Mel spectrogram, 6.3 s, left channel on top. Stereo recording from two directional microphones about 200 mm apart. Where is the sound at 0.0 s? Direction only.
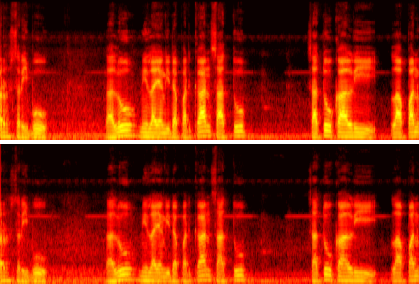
60° left (ahead or behind).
